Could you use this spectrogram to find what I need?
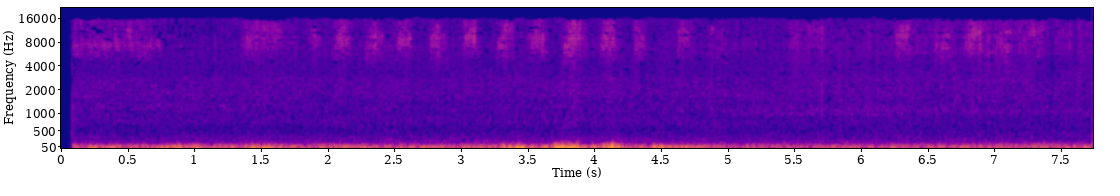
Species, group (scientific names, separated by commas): Chorthippus brunneus, Orthoptera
